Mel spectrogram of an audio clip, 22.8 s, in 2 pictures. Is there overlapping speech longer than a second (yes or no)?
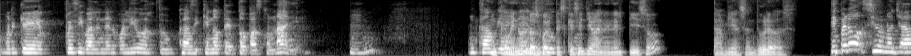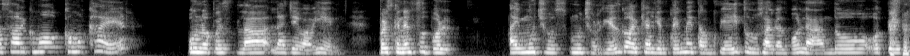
yes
